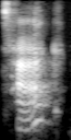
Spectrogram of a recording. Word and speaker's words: TEC: All right, so we are the Energy Coalition, and you can say it TEC, pronounced tech.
